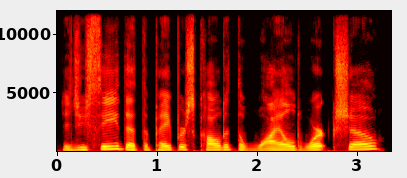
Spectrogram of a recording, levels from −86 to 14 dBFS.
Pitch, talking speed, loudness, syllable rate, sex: 175 Hz, 215 wpm, -18 LUFS, 4.4 syllables/s, female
